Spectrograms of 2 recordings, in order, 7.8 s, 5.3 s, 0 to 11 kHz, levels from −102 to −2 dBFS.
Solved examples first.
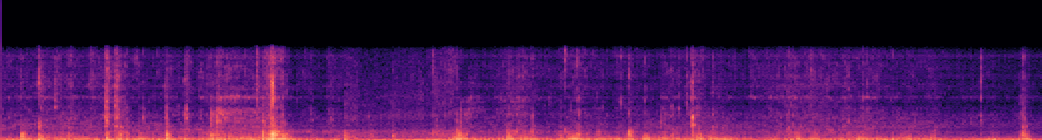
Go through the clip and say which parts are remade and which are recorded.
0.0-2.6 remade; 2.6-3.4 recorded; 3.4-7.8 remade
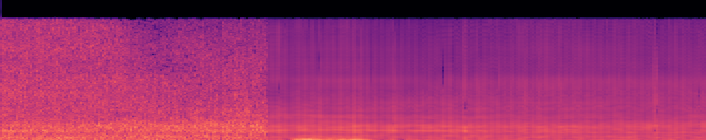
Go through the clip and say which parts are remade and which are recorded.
0.0-2.0 recorded; 2.0-5.3 remade

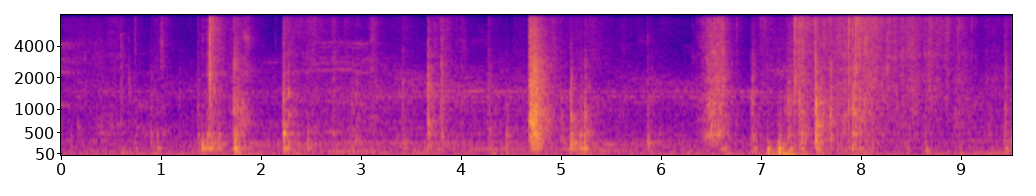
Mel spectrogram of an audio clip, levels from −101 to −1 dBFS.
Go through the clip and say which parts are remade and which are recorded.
0.0-9.5 recorded

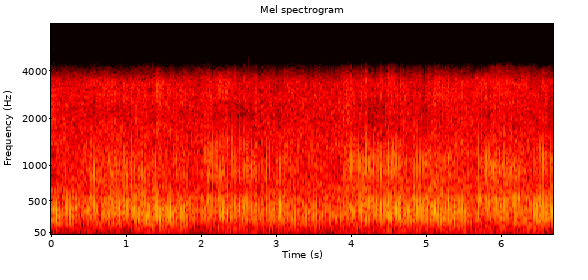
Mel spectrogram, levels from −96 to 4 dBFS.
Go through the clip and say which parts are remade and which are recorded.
0.0-2.5 remade; 2.5-5.0 recorded; 5.0-6.7 remade

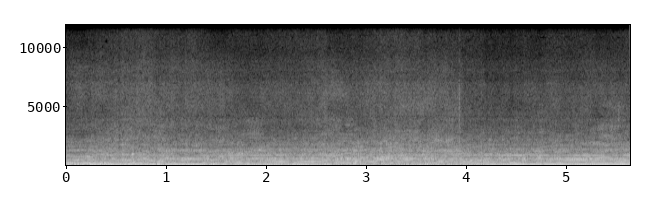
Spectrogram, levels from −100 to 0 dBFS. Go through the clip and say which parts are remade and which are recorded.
0.0-5.6 remade

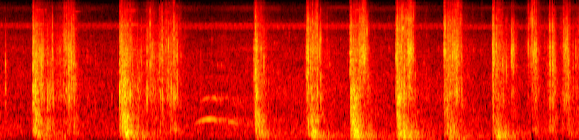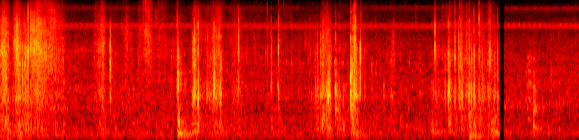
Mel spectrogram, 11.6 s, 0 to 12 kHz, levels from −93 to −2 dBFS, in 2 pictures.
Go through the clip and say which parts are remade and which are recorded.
0.0-11.6 recorded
